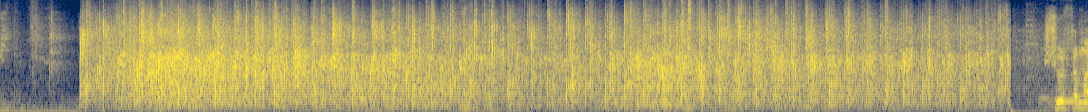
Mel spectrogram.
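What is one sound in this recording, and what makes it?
A room full of people applauds loudly and steadily.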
